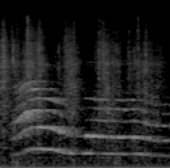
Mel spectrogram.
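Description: A cat meowing: one faint, drawn-out meow of about two seconds that rises a little and then slowly falls in pitch.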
